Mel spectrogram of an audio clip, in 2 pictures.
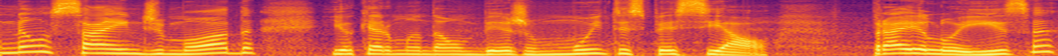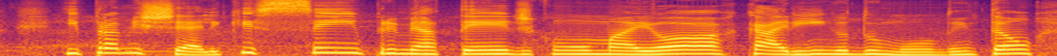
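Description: A middle-aged Brazilian woman hosting a local TV program, chatting upbeat and promotional into a handheld mic at an indoor event. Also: a little high. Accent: Brazilian Portuguese. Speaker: TV program host. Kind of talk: casual on-camera interview chat. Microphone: handheld microphone.

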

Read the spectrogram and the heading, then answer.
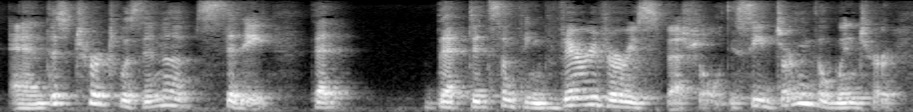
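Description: A young man giving a conversational children's message at church, telling it simply with emphatic repetition. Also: mid-range voice. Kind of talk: children's sermon, told conversationally. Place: home kitchen, indoors. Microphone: camera a few feet away. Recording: echoey room.

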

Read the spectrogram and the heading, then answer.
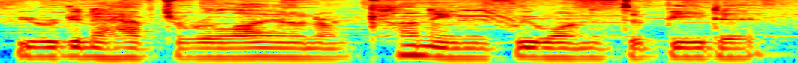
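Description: A man's voice: fairly low pitch, completely flat delivery, very fast, warm tone. A man reading scripted first-person story narration for a video game playthrough, as the hero. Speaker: narrator and let's player, speaking in character as hero. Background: background music.

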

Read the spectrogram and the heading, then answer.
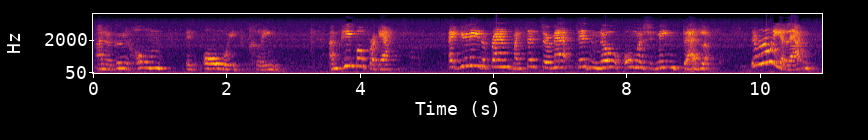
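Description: A woman's voice: sits high, lively intonation, unhurried, a little hiss or hum. A young woman from Northern Ireland with a Northern Irish accent, performing spoken word poetry in a library with a chatty, joking introduction. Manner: chatty and joking between rhyming verses. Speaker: performance poet. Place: library event room. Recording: roomy, distant, dull room recording.

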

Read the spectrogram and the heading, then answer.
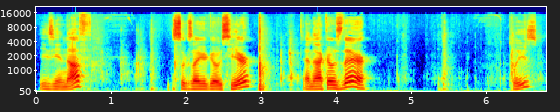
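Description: A man's voice: medium pitch, sing-song, slow, a little hiss or hum. A man giving casual, unscripted hands-on toy commentary, chatting and thinking aloud as he goes. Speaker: toy reviewer. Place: indoor room full of toy displays.

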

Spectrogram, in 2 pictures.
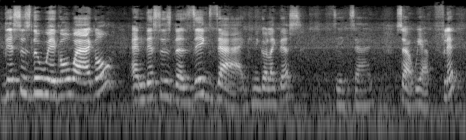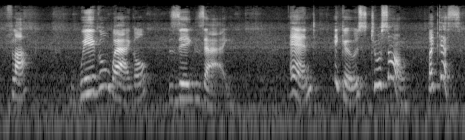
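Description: A woman in her thirties, a children's librarian, reading a picture book aloud and leading songs for young children in a gentle, sing-song, expressive way, filmed on a webcam in a small room. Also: medium pitch, takes it slowly, a little hiss or hum. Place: small room with bookshelves, indoors. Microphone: webcam at close range.

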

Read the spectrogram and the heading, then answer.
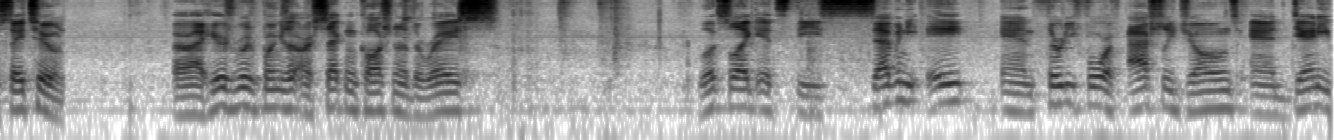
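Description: Male amateur race caller, mid-range voice, excitable and rough-edged delivery, faint noise floor. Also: medium pitch. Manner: excitable, restarts sentences with fillers. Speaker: race commentator. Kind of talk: amateur sim racing play-by-play commentary.

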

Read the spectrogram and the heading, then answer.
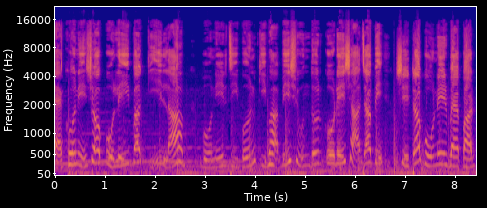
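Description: A woman's voice: high-pitched, vocal fry, a bit bright, full character voice. A woman voicing a troubled, caring palace garden-keeper who muses to herself. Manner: musing, self-questioning.

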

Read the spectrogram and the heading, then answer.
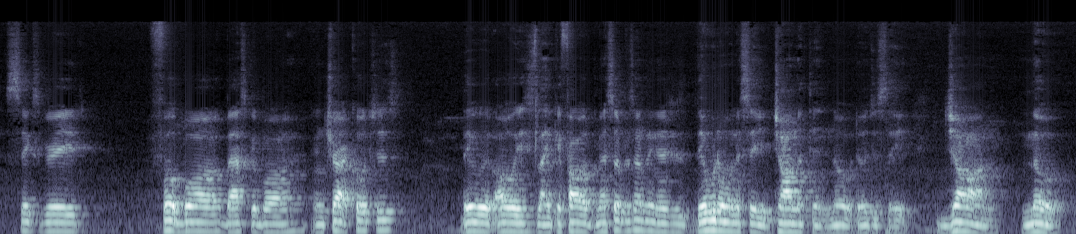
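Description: A man's voice: on the low side, fairly even intonation, normal speed, mellow, reverberant. A teenage boy from Miami introducing himself for an audition, rambling loosely. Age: teens. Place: living room with bookshelves.

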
